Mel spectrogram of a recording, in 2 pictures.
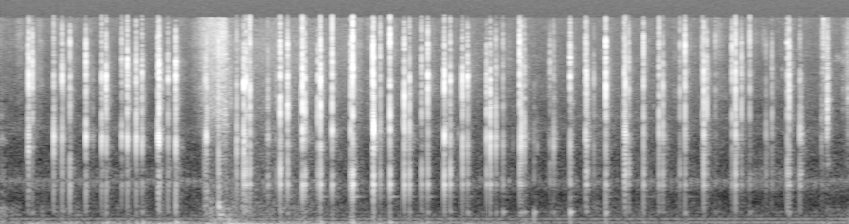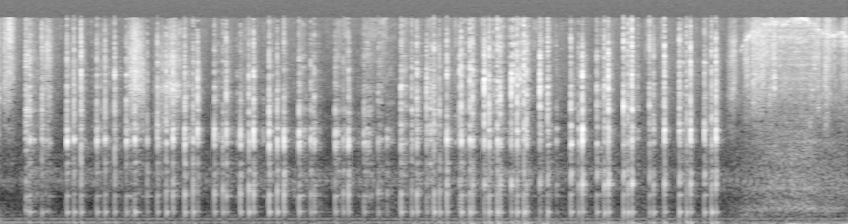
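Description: Quiet, rapid fingertip tapping on the plastic grille and casing of a Divoom Timebox Mini Bluetooth speaker, many light taps a second in uneven runs.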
